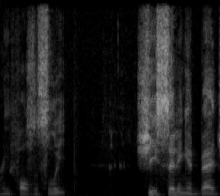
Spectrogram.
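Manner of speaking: plain reading voice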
